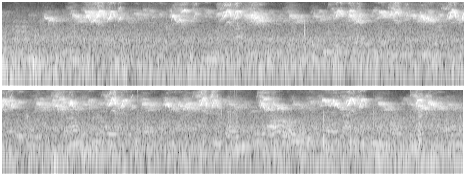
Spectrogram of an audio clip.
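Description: Small birds chirping over and over, several short high chirps a second.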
